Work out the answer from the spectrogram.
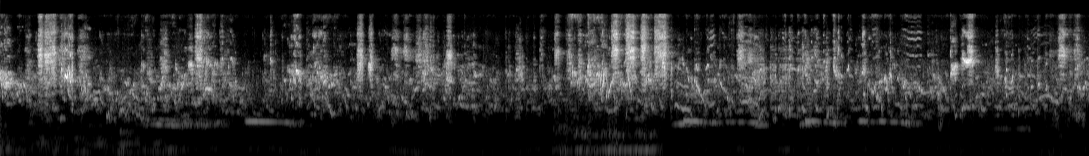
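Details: Several pairs of budgies keep up a constant high twittering chatter, full of quick overlapping chirps, with short flat notes dotted through and a brief low thump midway.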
